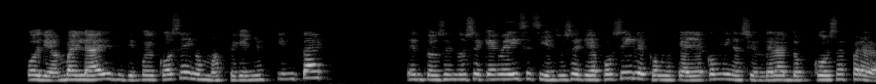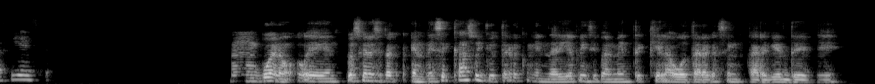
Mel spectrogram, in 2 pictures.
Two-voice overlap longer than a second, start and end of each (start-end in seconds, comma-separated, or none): none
